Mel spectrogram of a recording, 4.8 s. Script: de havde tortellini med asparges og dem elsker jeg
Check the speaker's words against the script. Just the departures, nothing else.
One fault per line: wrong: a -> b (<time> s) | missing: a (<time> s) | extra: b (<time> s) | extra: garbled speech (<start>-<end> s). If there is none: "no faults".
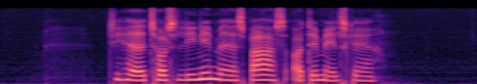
no faults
